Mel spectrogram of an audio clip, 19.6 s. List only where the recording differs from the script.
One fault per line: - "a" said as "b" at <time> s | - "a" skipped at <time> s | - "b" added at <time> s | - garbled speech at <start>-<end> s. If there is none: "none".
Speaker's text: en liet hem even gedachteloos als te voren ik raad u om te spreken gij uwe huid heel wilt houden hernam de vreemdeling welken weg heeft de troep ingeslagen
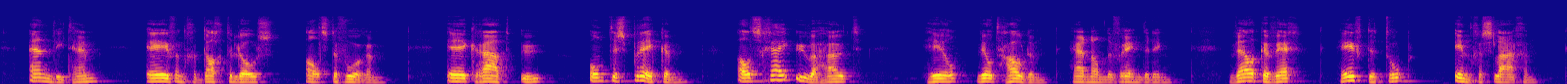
- "als" added at 9.2 s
